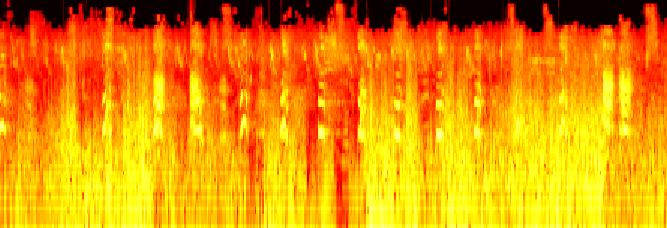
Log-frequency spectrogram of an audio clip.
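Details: German Shepherd Rambo, a beginner in aggression training at a dog-training centre in Damanhour, Egypt, barks aggressively in loud, rapid bursts mixed with yips and whimpering whines.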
